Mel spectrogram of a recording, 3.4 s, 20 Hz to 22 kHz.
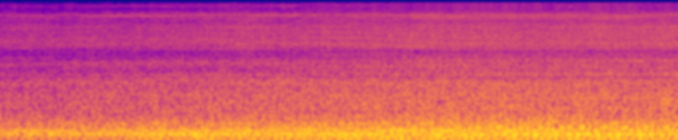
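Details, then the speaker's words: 1929 Chrysler 360 with Edelbrock AFB, after straightening bent metering rod (rich passenger side) and opening plug gaps from about 0.020 to 0.035 in: smooth, even low idle after rev, about 500 rpm higher than before, no missing. "It sounds like it's idling about 500 RPM higher than it was. So, not getting any missing out of here at all."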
